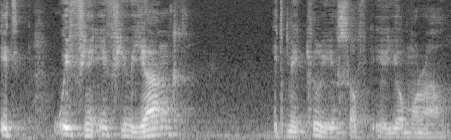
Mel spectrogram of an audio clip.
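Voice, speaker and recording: With a strong Ugandan accent, a man speaks at a moderate pace and fairly low pitch, somewhat breathy, with lively intonation and audible room echo. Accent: thick African (Ugandan). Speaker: aerospace engineering consultant. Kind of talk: interview.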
